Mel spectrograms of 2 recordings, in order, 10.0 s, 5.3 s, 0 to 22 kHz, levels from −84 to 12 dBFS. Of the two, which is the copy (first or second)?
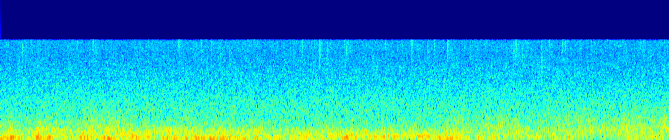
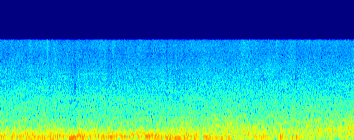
second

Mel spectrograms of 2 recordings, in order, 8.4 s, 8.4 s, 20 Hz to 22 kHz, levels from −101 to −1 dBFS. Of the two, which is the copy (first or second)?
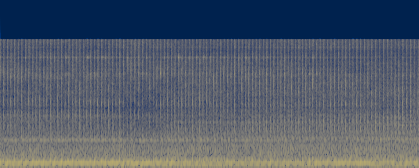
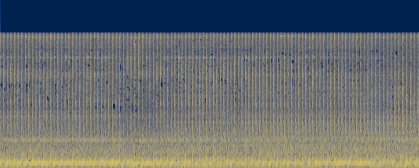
first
